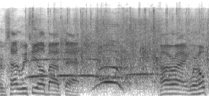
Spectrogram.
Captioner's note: applause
